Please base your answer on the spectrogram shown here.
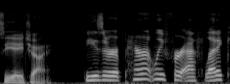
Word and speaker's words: qi: So like these key coils we've seen and just so everyone knows it's key pronouncedqi. Correct. Chi.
